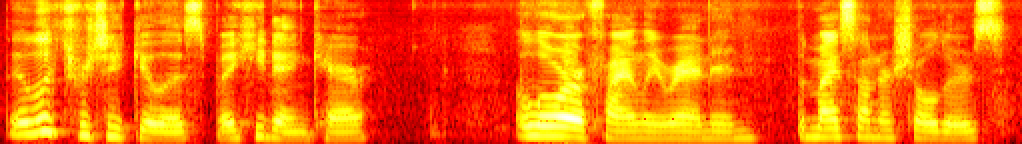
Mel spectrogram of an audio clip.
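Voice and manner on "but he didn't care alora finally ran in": plain reading voice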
